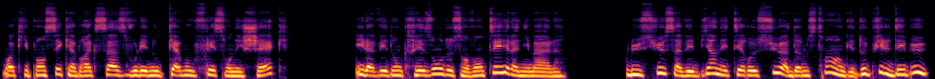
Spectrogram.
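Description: A woman's voice: medium pitch, moderate pace, mellow, no echo, studio quality, natural voice. A woman reading a storybook aloud and voicing a sour, grumbling male wizard. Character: rattled aristocratic wizard, man, sour.

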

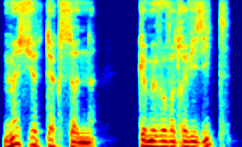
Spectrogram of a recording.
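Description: Guy reading a calm bossy sea captain, low and kinda husky, slow and deliberate. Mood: measured. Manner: measured, commanding. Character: stern, calm male ship captain.

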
